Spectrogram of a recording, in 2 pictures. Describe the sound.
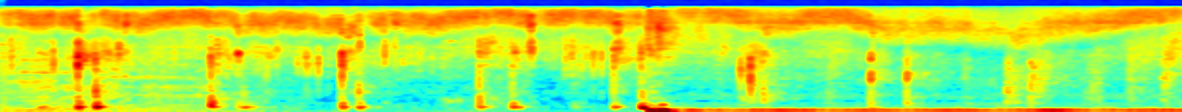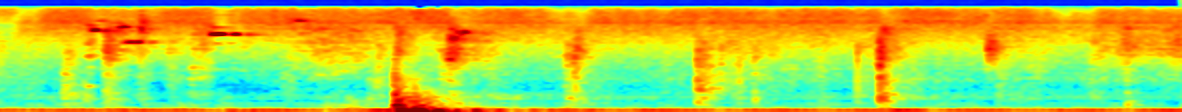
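Footsteps going up to a bedroom: many irregular thuds and scuffs of steps, with a low steady hum entering partway through and continuing beneath them.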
